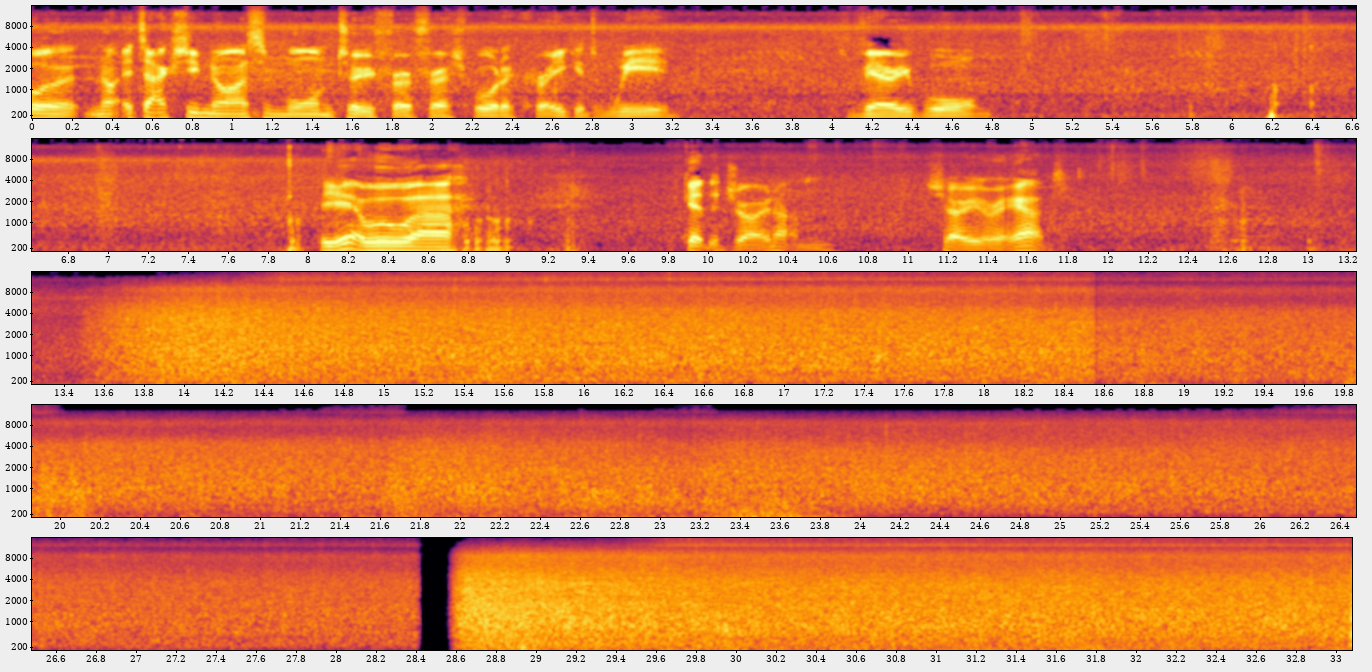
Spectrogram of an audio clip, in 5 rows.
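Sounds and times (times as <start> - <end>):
creek flowing over rocks: 23.9 - 33.0.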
